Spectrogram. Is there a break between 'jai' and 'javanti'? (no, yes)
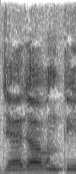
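no. The word is said joined, without a break. The speaker calls it wrong. "Jaijaivanti ਨਹੀਂ ਕਹਿਣਾ"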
